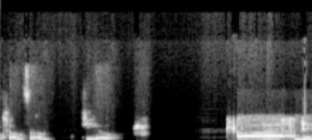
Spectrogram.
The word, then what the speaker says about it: Tyto: i was gonna say you caught me off guard when you said tito i was like oh i've been saying it wrong this whole time so that's what i've been running with but but either way i know like schneider always says taito he doesn't like the name tito which he was a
